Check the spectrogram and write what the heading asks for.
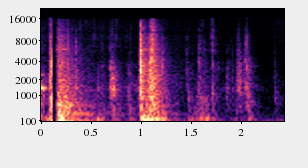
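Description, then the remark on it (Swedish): A badly damaged apartment front door on Södermalm is forced open: two loud, heavy thuds about a second apart, each followed by scraping and rattling as the stiff door grinds against its frame. “Dörren är helt förstörd så det går inte knappt öppna det liksom.”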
